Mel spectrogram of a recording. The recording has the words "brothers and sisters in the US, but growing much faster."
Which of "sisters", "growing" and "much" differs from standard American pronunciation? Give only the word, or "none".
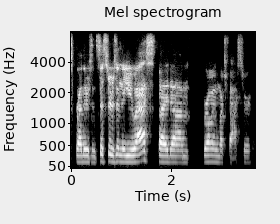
none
